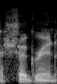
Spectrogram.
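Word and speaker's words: chagrin: jargon jarin shagrin shagrin that's is that how you pronounce it yeah shagrin I'm pretty sure it's a French word um but now people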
